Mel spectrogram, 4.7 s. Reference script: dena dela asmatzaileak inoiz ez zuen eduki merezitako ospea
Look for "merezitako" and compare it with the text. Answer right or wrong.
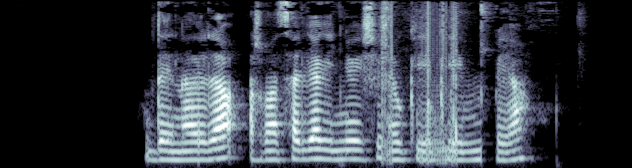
wrong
